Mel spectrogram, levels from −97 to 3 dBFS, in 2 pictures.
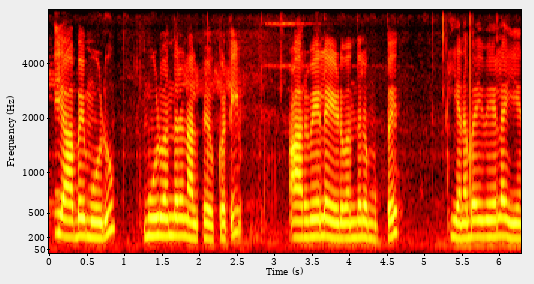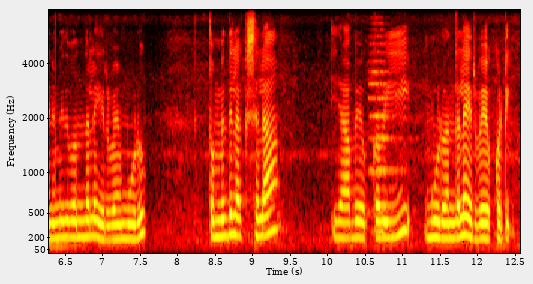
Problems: constant background noise, background conversations at intervals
